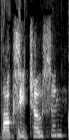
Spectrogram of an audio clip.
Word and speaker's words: oxytocin: Oxytocin. – Oxytocin. Oh, my God. I'm so fucking dumb. I said it wrong 10 times.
